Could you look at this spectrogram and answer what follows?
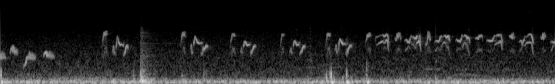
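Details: White-rumped shama singing clear, sweet whistled phrases that dip and rise, spaced about every half second, then quickening into a rapid run of repeated notes, over strong low rumbling background noise.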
